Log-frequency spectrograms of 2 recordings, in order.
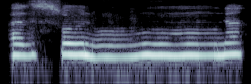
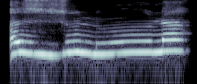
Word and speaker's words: الظنون: أعوذ بالله من الشيطان الرجيم بسم الله الرحمن الرحيم الظنون. الظنون. Very good. Remember to prolong the noon for 2 seconds.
